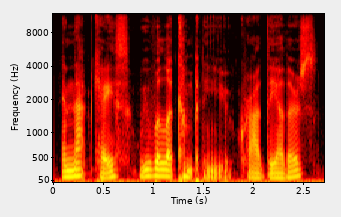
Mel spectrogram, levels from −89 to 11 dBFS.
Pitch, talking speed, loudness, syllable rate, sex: 115 Hz, 220 wpm, -20 LUFS, 5.9 syllables/s, male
